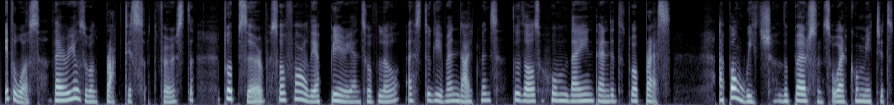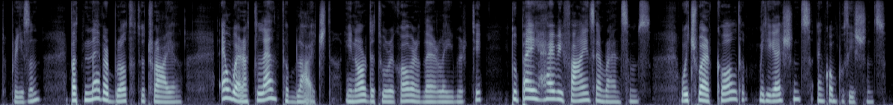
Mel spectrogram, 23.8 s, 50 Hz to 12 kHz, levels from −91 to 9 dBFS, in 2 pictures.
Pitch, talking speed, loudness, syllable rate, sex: 195 Hz, 155 wpm, -22 LUFS, 5.2 syllables/s, female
